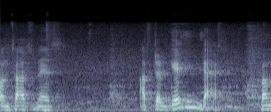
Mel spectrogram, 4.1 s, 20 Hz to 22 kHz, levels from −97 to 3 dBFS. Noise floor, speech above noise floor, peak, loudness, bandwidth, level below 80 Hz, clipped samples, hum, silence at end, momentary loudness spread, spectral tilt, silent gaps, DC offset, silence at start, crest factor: -45 dBFS; 22 dB; -4 dBFS; -23 LUFS; 9.4 kHz; -50 dBFS; under 0.1%; none; 0 s; 22 LU; -8.5 dB/octave; none; under 0.1%; 0 s; 20 dB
